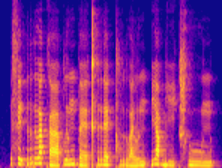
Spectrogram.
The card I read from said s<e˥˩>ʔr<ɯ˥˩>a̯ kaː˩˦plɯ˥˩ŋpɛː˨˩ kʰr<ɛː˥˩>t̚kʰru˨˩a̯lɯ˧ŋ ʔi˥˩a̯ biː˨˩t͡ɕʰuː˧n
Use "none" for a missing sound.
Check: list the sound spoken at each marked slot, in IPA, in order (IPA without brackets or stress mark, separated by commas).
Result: e˥˩, ɯ˥˩, ɛː˥˩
